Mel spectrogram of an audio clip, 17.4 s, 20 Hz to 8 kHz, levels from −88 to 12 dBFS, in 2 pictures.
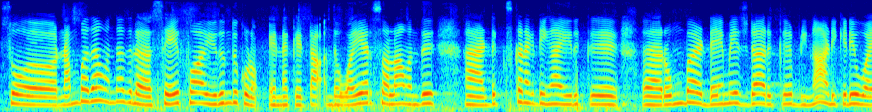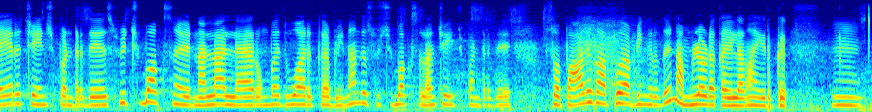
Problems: none marked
